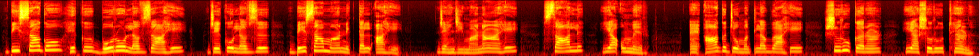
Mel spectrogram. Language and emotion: Sindhi, neutral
